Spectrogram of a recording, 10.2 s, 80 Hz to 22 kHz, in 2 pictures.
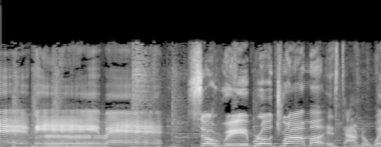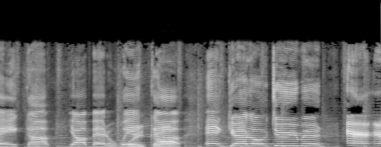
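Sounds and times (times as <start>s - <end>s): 
goat bleating in long quavering cries: 0.2s - 1.9s
speech: 2.8s - 10.1s.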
